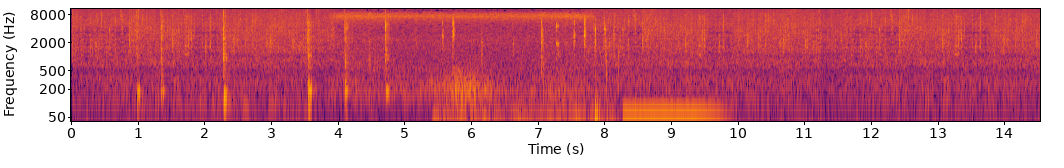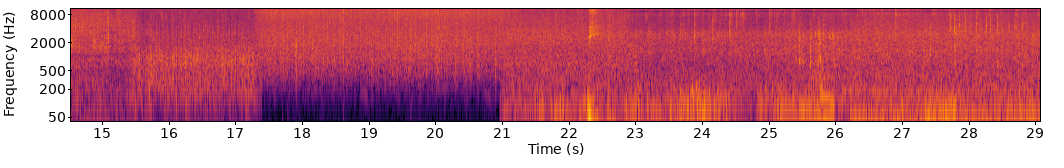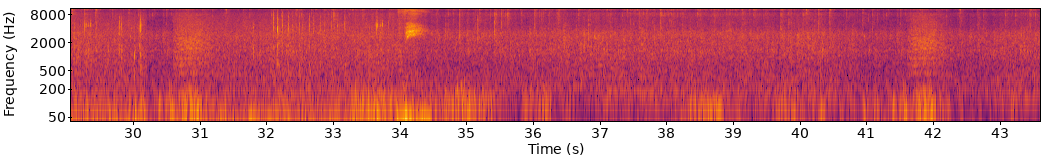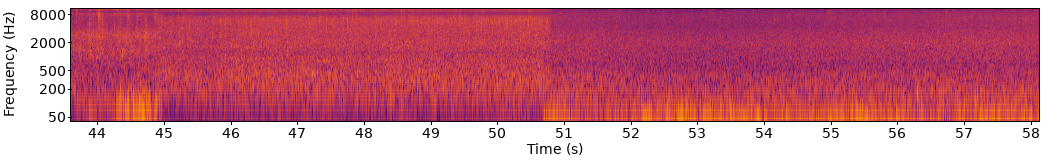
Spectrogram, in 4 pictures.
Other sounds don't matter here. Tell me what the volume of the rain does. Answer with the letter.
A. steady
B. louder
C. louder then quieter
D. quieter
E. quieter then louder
A.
